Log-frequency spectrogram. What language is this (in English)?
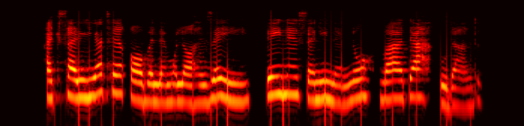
Persian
